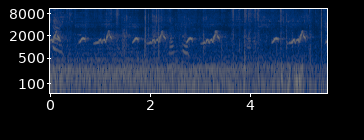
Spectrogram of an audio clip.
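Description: Bird-like chirping in an even, repeating pattern: short high-pitched whistled notes that sweep upward, about two a second, over a steady low rumble.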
